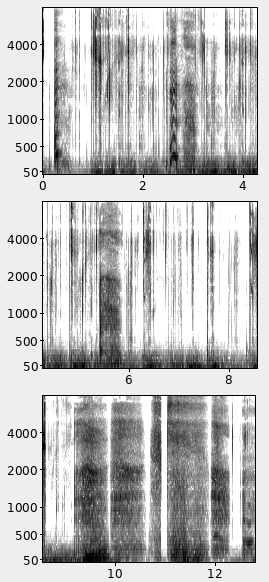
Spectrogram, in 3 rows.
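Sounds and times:
right ear licking: 0.0s - 10.0s, 10.6s - 12.8s
person whispering in the right ear: 10.6s - 12.8s.

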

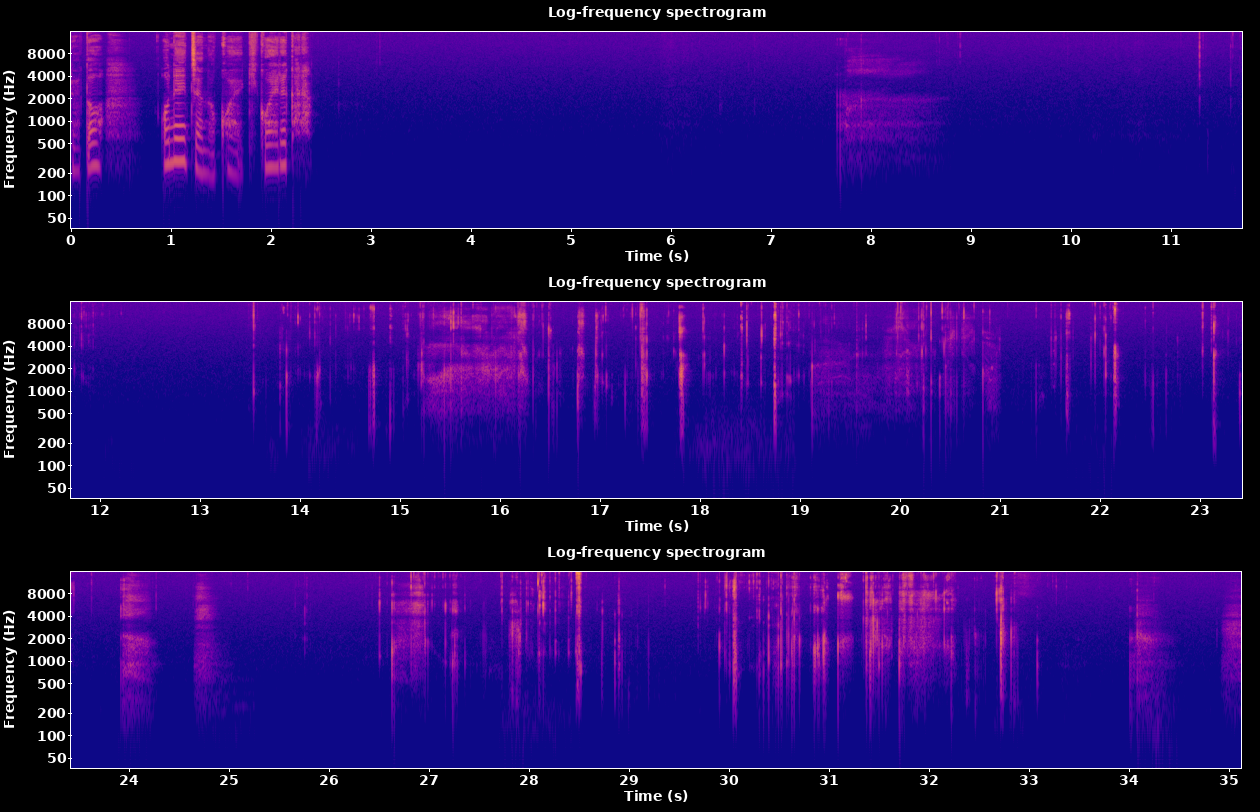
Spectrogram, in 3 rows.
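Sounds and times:
speech: 0.0s - 2.5s
ear licking mouth sounds: 13.5s - 23.6s, 26.5s - 33.2s.

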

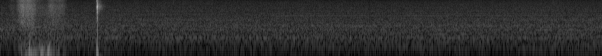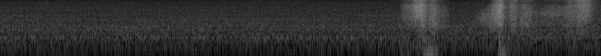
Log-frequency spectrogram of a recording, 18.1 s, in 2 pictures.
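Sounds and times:
mercury massage of face and neck: 0.2s - 1.0s, 15.1s - 18.0s.

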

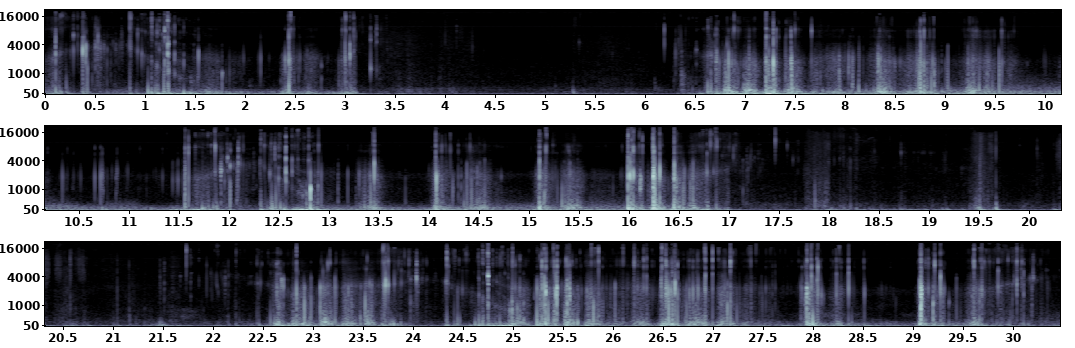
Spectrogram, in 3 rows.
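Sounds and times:
ASMR ear licking sounds: 0.0s - 3.4s, 6.2s - 17.3s, 21.6s - 30.4s.

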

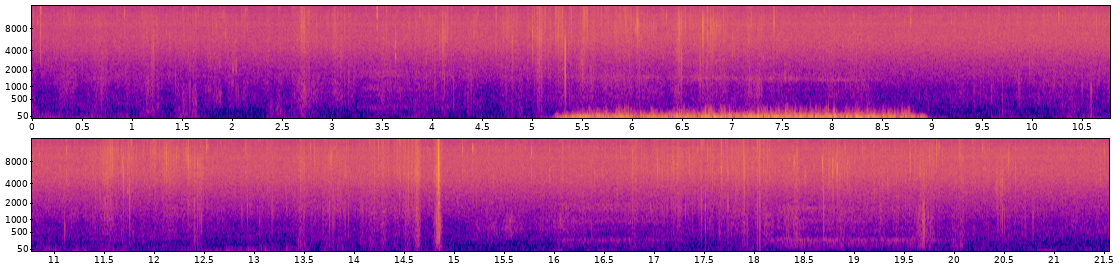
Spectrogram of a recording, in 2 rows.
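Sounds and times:
ear cleaning in right ear: 5.2s - 9.0s.

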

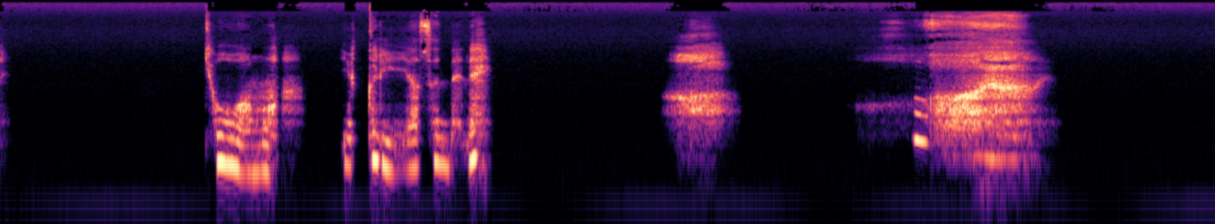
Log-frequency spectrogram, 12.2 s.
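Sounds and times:
speech: 2.1s - 4.9s
short breath and quick double exhale: 8.6s - 10.5s
drawn-out breathy yawn: 8.8s - 10.5s.

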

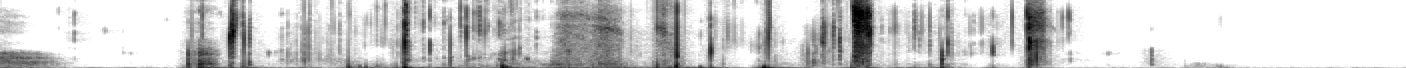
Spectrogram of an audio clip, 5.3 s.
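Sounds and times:
soothing ear licking sounds: 0.7s - 4.0s.

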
